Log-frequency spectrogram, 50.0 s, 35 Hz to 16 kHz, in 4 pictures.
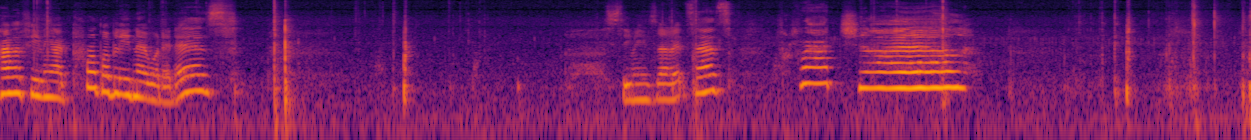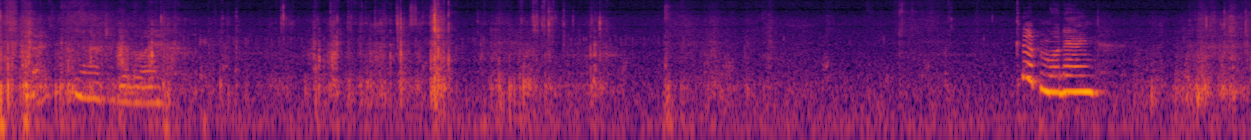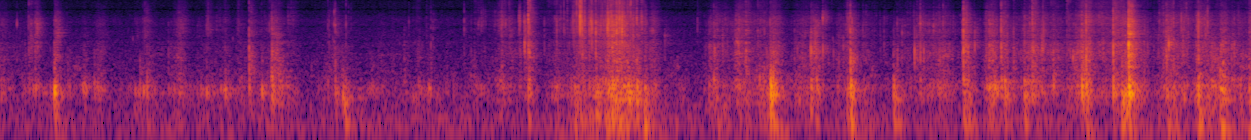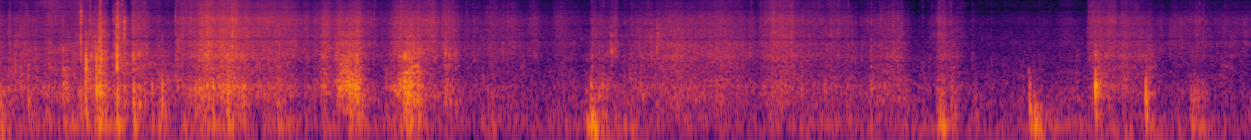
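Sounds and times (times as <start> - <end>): packing material crinkling: 10.7 - 18.8, 24.1 - 47.4, 48.3 - 50.0
packing tape tearing: 29.7 - 42.6.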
